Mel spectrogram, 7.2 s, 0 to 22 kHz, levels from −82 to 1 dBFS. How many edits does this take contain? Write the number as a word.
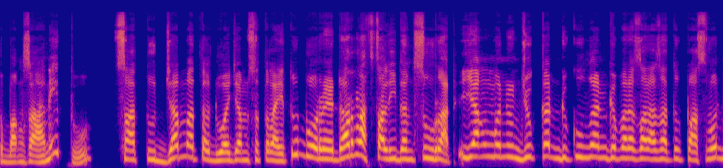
two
